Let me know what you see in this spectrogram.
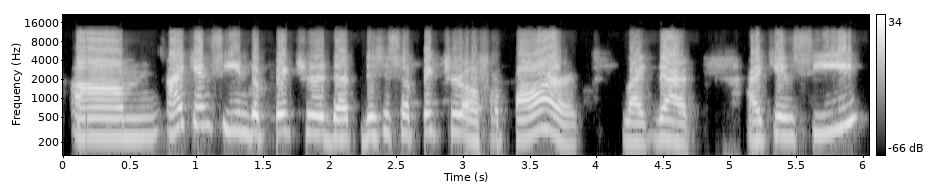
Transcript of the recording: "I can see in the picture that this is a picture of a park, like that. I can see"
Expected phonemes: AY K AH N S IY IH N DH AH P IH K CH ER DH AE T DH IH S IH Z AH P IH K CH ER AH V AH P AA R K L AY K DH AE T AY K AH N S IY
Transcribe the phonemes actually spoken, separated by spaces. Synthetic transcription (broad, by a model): AY K AH N S IY IH N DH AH P IH K CH ER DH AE T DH IH S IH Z AH P IH K CH ER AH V AH P AA R K L AY K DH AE T AY K AH N S IY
